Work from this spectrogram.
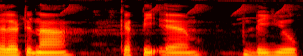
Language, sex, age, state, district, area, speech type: Santali, male, 18-30, Jharkhand, Pakur, rural, spontaneous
